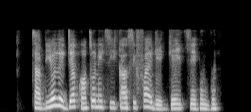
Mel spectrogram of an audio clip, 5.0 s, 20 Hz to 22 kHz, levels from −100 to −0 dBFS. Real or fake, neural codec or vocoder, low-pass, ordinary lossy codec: fake; codec, 24 kHz, 1 kbps, SNAC; 7.2 kHz; Opus, 64 kbps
